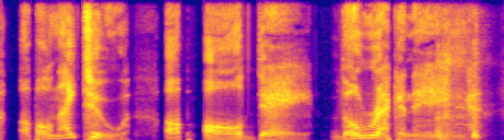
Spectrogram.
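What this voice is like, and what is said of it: Big movie trailer announcer voice. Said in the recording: “in my big voice movie guy type of voice”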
